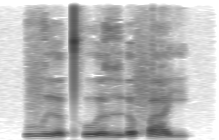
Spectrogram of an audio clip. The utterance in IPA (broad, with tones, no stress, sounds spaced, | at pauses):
v ɨ˧˩ ə̯ t̪ʰ u˧˩ ə̯ ɣ ɨ̰˧˥ ə̯ f a̤˨˩ j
